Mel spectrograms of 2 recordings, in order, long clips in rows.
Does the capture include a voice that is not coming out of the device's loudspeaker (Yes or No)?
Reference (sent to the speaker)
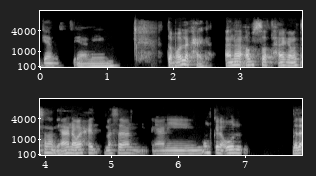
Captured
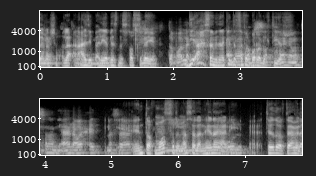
Yes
